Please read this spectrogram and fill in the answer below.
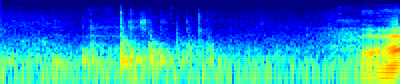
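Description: Fishing reel being wound as a hooked flathead is played, a faint mechanical clicking and whirring; a man starts speaking near the end.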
